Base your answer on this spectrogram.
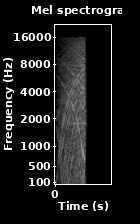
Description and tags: Spacey Quick 2
sci fi flourish - a quicky alt
science, laser, sci-fi, alien, science-fiction, teleport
